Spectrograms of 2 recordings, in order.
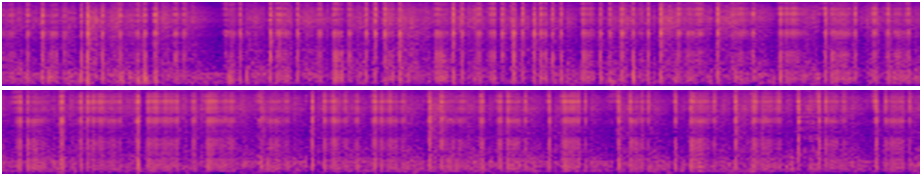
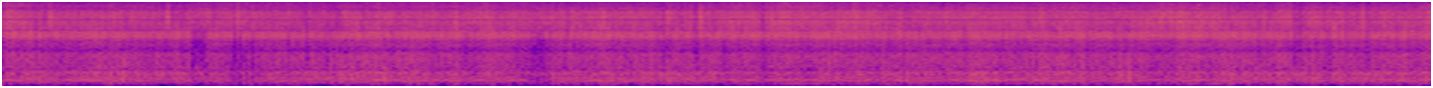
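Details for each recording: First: Welding arc running badly with a harsh, uneven crackling, stutters and a brief dropout instead of a smooth steady sizzle; welder suspects a poor ground connection, cause not confirmed. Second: MIG welder with voltage increased to burn through: even, continuous frying hiss without pops or breaks; steady, stable welding arc.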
